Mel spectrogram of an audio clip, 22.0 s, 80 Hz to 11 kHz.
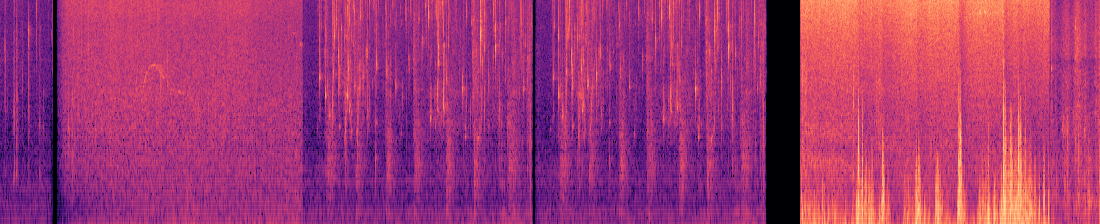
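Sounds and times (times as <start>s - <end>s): water dripping: 6.4s - 10.1s, 16.0s - 21.0s
loud rustling: 16.0s - 21.0s
steady hiss: 16.0s - 21.0s.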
